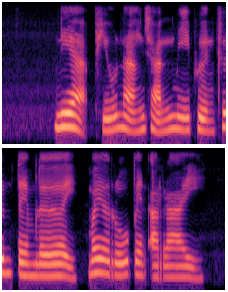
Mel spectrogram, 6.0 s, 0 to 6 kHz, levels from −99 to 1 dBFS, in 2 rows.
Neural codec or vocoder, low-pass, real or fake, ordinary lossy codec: none; 5.4 kHz; real; Opus, 64 kbps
